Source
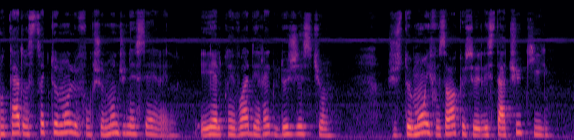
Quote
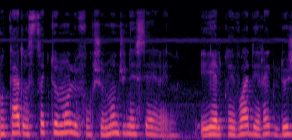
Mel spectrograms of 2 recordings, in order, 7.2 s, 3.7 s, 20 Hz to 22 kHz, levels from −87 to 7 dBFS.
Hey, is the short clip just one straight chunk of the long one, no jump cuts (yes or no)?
yes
